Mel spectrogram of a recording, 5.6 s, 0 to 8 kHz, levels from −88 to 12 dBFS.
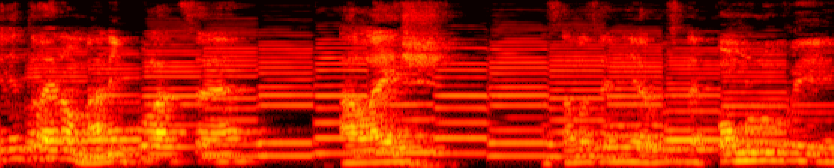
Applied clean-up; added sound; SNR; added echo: classical method WPE with log-MMSE.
